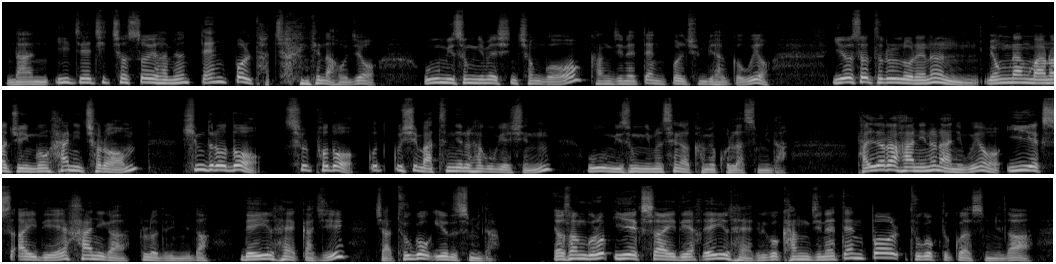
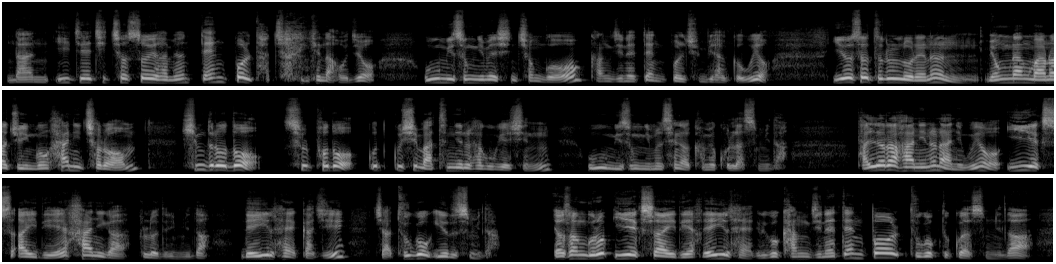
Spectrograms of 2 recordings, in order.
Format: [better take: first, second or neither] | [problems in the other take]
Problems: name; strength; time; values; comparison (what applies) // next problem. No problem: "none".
first | thin; somewhat; fading below 350 Hz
